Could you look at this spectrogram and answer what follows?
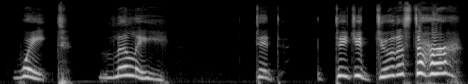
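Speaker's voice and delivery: high, loud, halting accusation; horrified accusation. Acted. Boy confronts his friend over Lily's death, horrified. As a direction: break off, then cry it out high and loud.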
